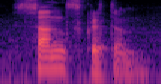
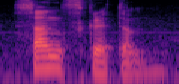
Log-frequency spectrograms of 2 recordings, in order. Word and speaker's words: saṃskṛtam: And then of course, have to explain why Sanskritam was spelled with the M with the dot underneath it and pronounced like a na, because it's Anuswara. Sanskritam. Sanskritam. Sanskritam.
